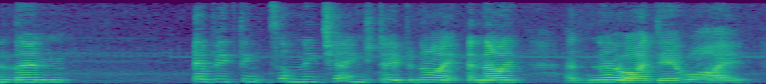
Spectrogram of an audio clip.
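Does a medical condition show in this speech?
Yes: cerebellar ataxia; affects coordination, speech and swallowing, curvature.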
